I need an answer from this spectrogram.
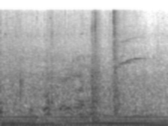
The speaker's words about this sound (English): We arrive in Norway House, an indigenous community nestled on the north shore of Lake Winnipeg, and enter a local restaurant packed with a lunchtime crowd.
